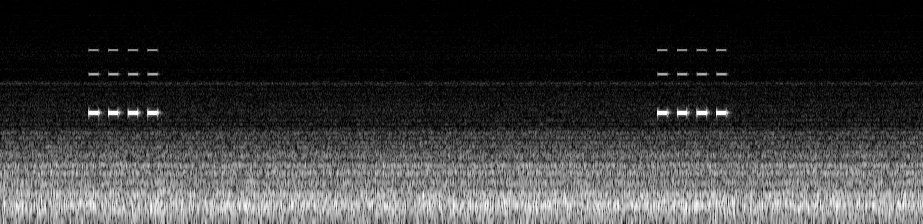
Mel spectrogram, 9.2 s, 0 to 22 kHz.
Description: Alarm pattern, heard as an alarm's beeps, played twice, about 3250 Hz. Temporal four. Carbon monoxide.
